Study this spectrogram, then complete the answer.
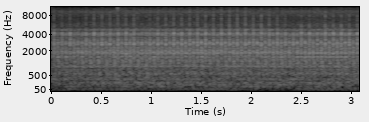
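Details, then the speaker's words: Old two-cylinder alcohol-burner-heated Stirling engine, cleaned and bearings oiled after showing resistance: soft, even chuffing about three beats a second with light hiss; runs freely and smoothly, nothing binding, still runs nicely after years. "it still runs very nicely after all these years"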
